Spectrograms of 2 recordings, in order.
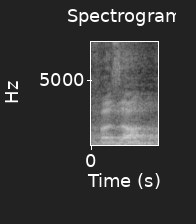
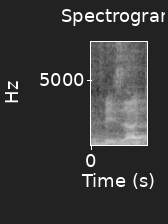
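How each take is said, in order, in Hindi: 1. पहला स्वर 'a' है। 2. पहला स्वर 'i' है। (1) "फ़े के ज़बर के साथ" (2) "फ़िज़ा नहीं है"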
